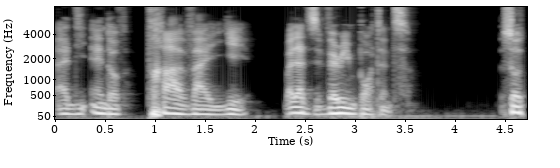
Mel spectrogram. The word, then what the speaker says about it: travailler: So still with a E sound at the end because it's the infinitive.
